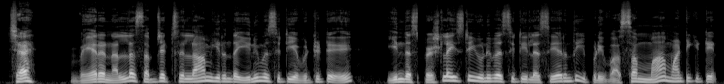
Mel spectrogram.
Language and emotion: Tamil, disgusted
